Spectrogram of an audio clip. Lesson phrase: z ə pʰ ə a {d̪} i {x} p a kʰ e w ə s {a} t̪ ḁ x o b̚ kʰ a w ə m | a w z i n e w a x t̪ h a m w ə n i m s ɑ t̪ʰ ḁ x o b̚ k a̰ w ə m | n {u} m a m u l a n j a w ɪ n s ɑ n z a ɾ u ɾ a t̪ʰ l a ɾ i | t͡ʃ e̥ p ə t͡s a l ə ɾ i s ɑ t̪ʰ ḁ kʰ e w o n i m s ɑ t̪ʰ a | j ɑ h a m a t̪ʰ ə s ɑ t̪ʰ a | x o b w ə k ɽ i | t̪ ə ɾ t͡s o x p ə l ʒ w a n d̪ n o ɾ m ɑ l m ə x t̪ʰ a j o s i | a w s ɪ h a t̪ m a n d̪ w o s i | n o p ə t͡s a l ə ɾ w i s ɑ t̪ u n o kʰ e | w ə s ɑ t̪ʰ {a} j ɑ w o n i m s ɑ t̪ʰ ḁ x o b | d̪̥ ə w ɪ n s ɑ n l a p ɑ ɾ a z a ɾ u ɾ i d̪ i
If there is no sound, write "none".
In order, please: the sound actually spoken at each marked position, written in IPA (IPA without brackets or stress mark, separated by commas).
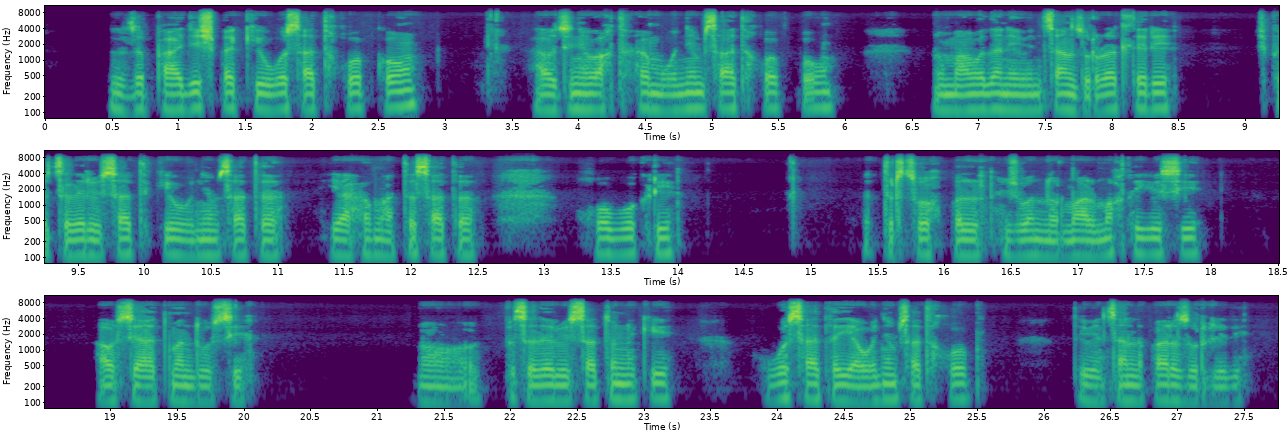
d̪, ʃ, ɑ, o, a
